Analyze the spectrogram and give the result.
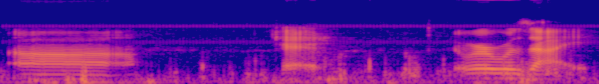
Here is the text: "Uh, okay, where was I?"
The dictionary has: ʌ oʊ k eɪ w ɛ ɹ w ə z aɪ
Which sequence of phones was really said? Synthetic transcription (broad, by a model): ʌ oʊ k eɪ w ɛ ɹ w ə z aɪ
